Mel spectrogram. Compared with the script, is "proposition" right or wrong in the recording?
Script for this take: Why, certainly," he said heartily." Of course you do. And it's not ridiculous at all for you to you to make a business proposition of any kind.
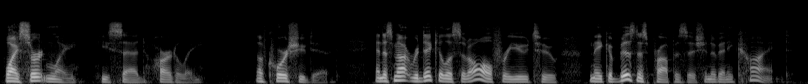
right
